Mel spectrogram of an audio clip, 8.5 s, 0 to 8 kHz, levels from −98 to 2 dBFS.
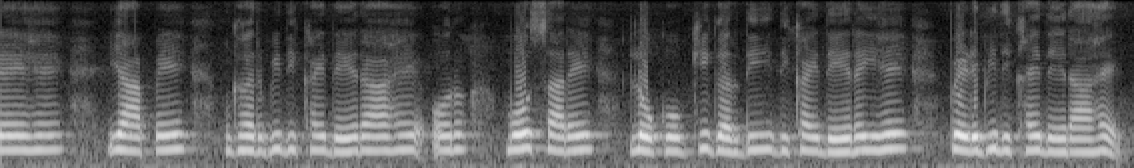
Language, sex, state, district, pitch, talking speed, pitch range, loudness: Hindi, female, Chhattisgarh, Korba, 220 Hz, 175 wpm, 210-230 Hz, -19 LUFS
